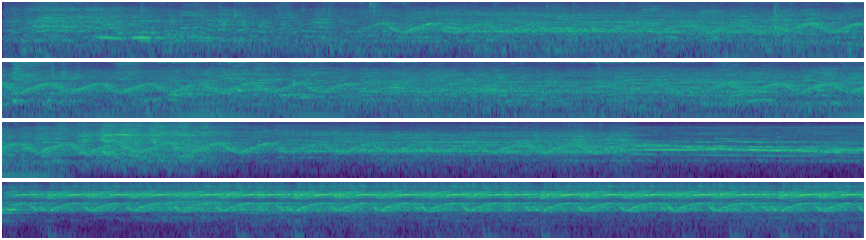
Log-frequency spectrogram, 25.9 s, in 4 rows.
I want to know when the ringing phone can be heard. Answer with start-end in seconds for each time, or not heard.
not heard.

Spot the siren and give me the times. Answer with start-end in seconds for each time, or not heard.
2.6-25.8.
